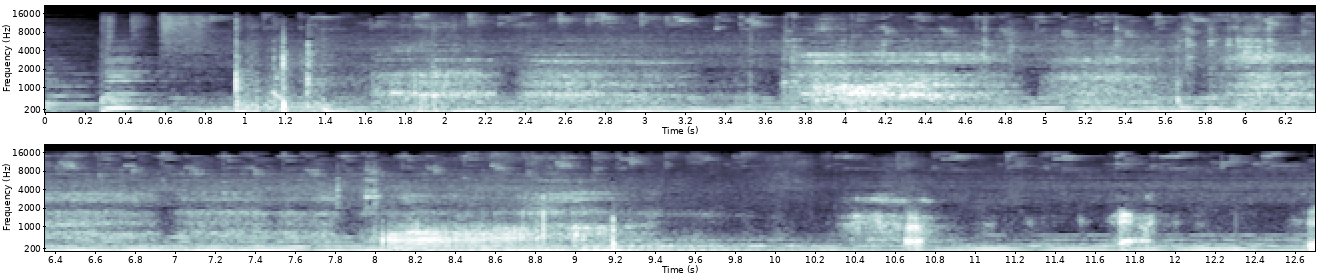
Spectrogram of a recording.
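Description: Background music with a steady low bass, over which an animal, tagged as a dog, makes vocal sounds in repeated bursts of about a second each, with a few shorter, sharper sounds near the end.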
